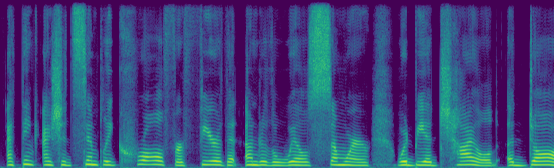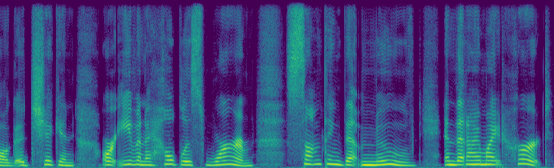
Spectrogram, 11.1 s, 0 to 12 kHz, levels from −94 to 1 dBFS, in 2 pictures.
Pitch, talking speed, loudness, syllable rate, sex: 240 Hz, 180 wpm, -18 LUFS, 4.6 syllables/s, female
